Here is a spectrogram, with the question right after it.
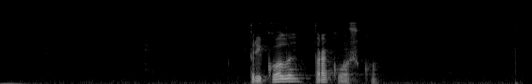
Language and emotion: Russian, neutral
